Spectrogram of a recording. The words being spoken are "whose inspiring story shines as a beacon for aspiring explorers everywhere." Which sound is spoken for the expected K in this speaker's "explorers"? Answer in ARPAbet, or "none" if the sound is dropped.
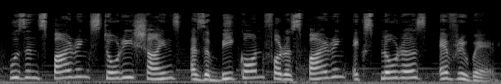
K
